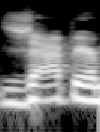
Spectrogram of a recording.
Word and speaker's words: Zapier: And I think I was the one who came up with Zapier makes you happier.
